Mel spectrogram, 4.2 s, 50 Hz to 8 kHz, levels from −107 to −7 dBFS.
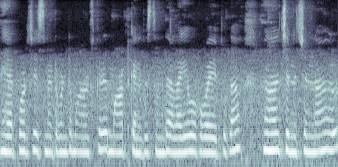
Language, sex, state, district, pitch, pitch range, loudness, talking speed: Telugu, female, Andhra Pradesh, Srikakulam, 245 Hz, 235-265 Hz, -15 LUFS, 155 wpm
